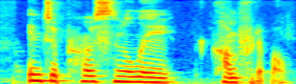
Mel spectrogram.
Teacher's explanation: you actually can hear some US speakers use the full 4-syllable pronunciation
